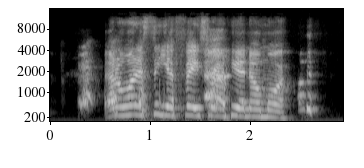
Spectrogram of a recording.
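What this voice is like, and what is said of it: Attempted Boston accent. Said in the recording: “that's actually a New Yorker accent... I don't know how to do a Boston accent.”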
